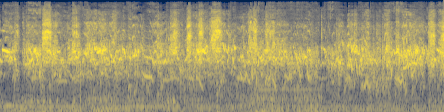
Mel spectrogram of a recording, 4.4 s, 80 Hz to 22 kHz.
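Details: Many Australian budgies chatter in an aviary, 12 July 2025: a steady mass of shrill chirps and short squawky notes, with brief sharp whistles rising out of the busy high-pitched din.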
